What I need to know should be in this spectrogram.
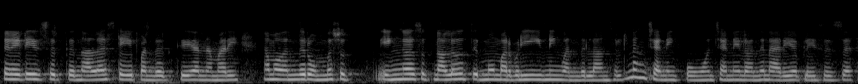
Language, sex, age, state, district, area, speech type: Tamil, female, 18-30, Tamil Nadu, Krishnagiri, rural, spontaneous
